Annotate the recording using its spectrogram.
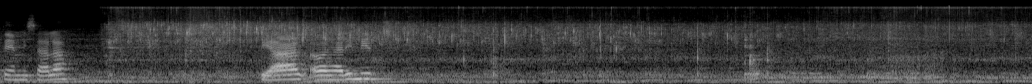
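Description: Chopped vegetables drop into hot oil and sizzle steadily.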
